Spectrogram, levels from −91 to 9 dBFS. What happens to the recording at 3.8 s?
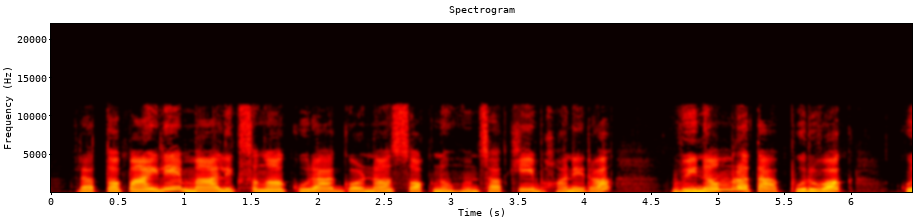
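At 3.8 s the speech carries Bluetooth LC3 compression, which runs through the whole clip rather than starting there. The codec is likely LC3, the transform codec of Bluetooth LE Audio, which codes the signal in short blocks; the artefacts fit 10 ms frames at around 48 kbps. With too few bits for the top of the spectrum, the codec discards much of it and substitutes noise. The result is a plainly audible breathy, grainy edge on the voice.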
